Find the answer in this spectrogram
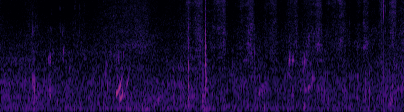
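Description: Faint, light water splashing as a hooked mirror carp swirls at the surface, with small scattered ticks.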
